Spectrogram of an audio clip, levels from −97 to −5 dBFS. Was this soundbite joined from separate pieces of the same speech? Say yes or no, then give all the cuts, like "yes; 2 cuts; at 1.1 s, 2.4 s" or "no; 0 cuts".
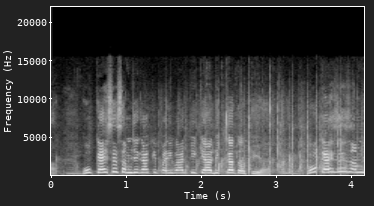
no; 0 cuts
